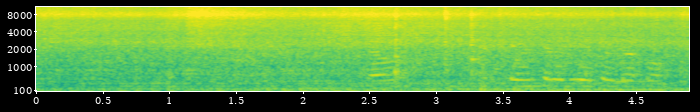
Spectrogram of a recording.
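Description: Pointed gourd fries in oil in a pan while being stirred, a dense close sizzle with continuous scraping and rattling of the utensil against the pan, no talk.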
